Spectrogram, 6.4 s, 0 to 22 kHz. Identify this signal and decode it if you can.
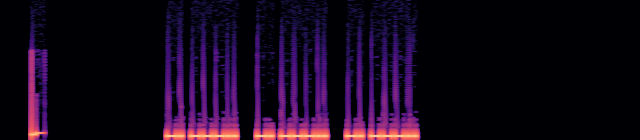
Morse code, heard as a keyed tone, about 40 wpm, 700 Hz. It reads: N8 N8 N8
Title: Callsign Prefixes for Top 25 DXCC - Repeated 3x - 40wpm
